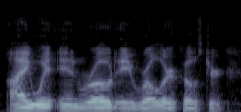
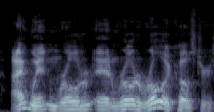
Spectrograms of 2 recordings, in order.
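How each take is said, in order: First: It sounds flat and bored. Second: It sounds lively and excited.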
